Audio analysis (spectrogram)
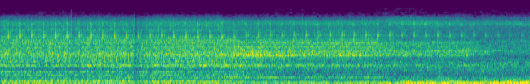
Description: Very quite ticking noise coming from around oil pan or transmission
